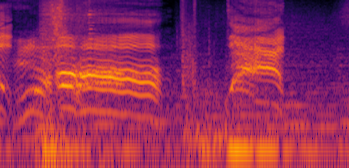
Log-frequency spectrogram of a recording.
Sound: screaming painfully

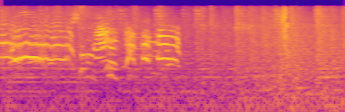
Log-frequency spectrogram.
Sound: screaming

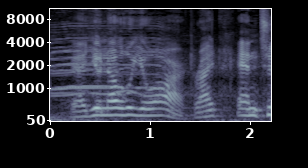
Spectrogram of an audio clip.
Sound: cheers

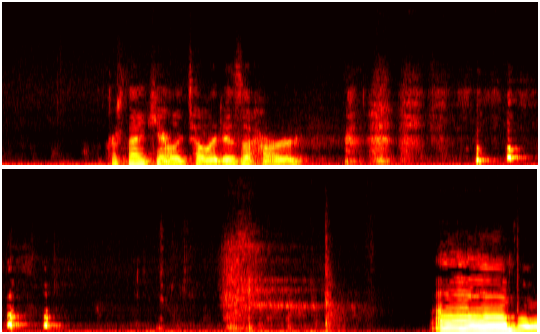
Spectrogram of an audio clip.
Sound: laughs

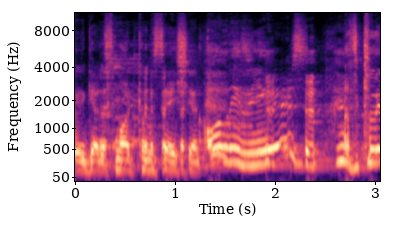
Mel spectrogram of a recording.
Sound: laughing

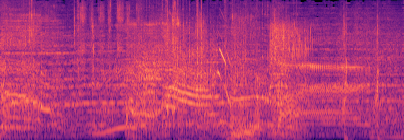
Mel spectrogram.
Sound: groaning

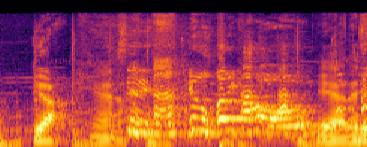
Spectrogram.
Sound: laughing

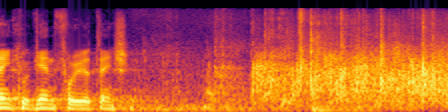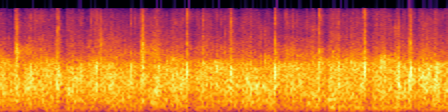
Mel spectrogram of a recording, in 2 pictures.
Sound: applause

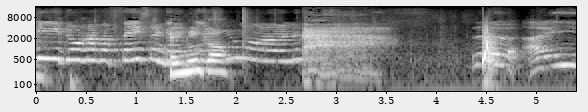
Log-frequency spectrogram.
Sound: roars; pop sound effect

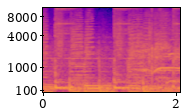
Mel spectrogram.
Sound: applause

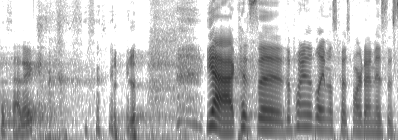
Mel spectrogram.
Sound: laughs

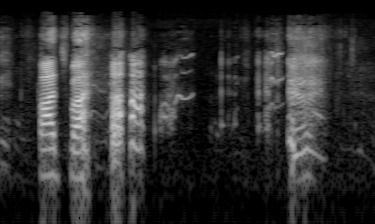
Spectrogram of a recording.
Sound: savage evil laugh

